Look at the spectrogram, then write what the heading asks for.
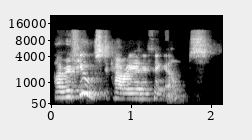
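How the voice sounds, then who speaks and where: Woman acting a haughty rich madam, highish voice, bossy, irritable, stage comedy reading, roomy sound. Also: animated, moderate pace, a bit bright. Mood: imperious, fed up. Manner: bossy, haughty, clipped complaining. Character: imperious, irritable wealthy woman ordering her chauffeur. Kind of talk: play reading. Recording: roomy, echoing room.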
